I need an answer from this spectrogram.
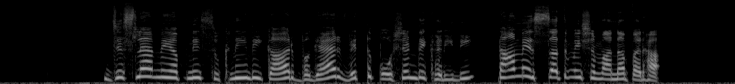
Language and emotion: Dogri, happy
